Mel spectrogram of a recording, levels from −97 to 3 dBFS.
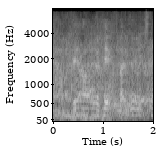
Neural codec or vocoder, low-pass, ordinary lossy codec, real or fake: codec, 24 kHz, 3 kbps, HILCodec; 7.2 kHz; none; fake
